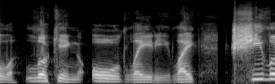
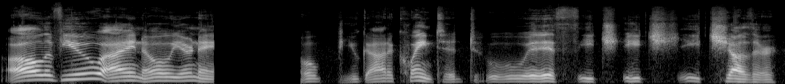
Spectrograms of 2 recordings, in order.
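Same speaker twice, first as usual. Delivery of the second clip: put-on frail old lady; slower than usual. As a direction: creak it out gently like a frail granny. GM voices old lady NPC.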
